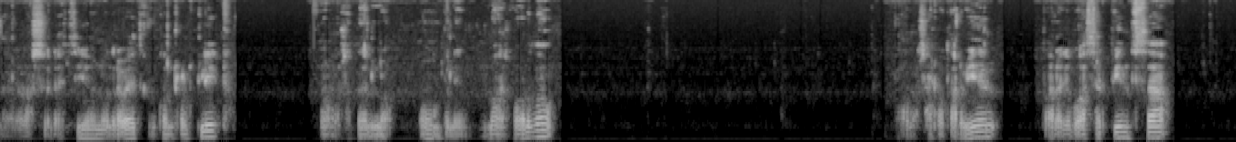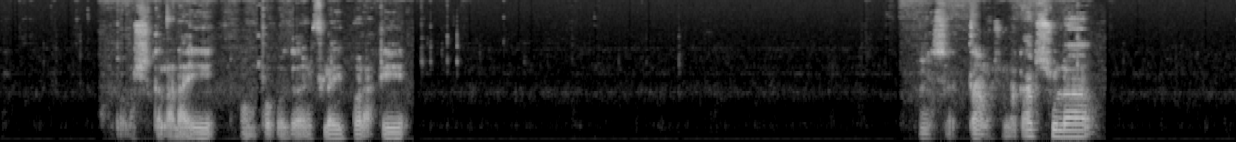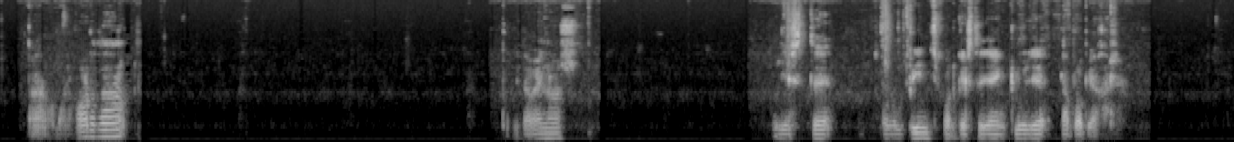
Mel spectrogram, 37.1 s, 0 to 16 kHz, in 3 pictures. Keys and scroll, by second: 2.3 e, 5.8 w, 8.9 w, 10.7-13.1 typing, 16.9-19.5 typing, 24.3 w, 32.4 1, 33.4 shift+1, 34.2 s, 36.8 w.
